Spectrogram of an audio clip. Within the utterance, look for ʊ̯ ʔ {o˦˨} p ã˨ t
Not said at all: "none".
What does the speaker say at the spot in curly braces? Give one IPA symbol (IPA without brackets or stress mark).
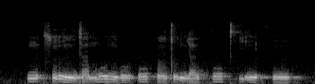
o˦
